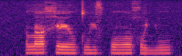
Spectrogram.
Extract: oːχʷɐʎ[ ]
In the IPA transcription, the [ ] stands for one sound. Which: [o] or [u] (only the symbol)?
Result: u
